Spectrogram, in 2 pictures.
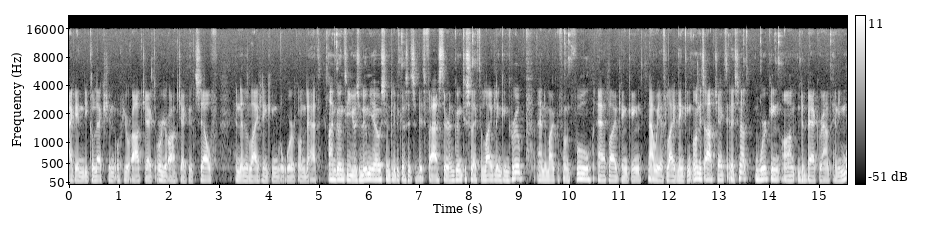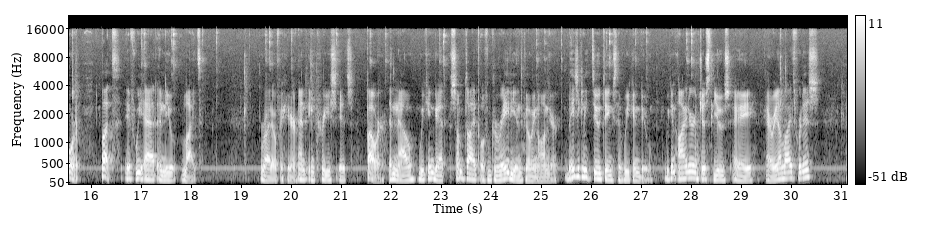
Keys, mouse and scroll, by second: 5.4 click, 6.7-8.2 drag, 10.0 click, 11.5 click, 12.6 n, 13.6 middle click, 14.2 click, 15.8 shift+a, 18.3 drag, 19.1 g, 20.5 shift+Tab, 21.9 KP_0, 22.0 g, 23.1 click, 25.7 r, 26.4 click, 27.0 middle click, 27.4 r, 28.5 KP_0, 29.5 g, 29.9 x.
